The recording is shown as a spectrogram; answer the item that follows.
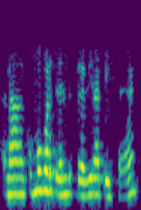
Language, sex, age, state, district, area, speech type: Tamil, female, 18-30, Tamil Nadu, Thanjavur, urban, conversation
